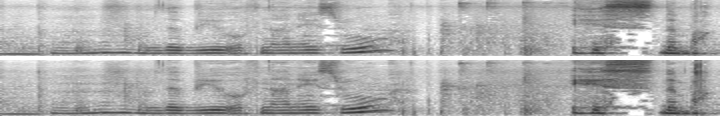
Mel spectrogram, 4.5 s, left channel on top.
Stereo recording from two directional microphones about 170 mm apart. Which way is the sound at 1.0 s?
5° left (ahead or behind).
